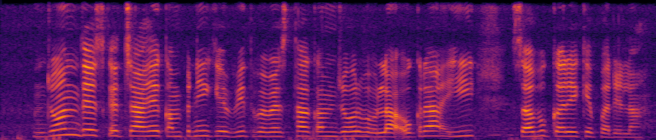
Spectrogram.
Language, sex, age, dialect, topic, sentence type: Bhojpuri, female, 18-24, Northern, banking, statement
